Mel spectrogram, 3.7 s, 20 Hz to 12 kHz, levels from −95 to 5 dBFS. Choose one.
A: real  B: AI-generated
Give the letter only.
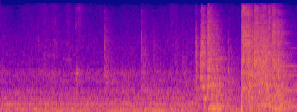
A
